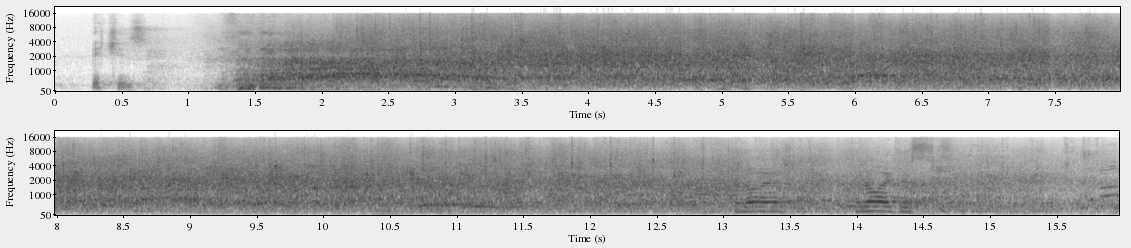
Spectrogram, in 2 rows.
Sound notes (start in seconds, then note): 1.2 laughter, applause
